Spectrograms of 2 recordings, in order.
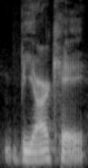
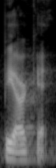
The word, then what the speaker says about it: Bjarke: pronounce your first name I normally explain it like there's a reference to Bjork because it's similar BJ yeah but the symbol hack just like you would say FBI or CIA you pronounce every letter in the acronym say the acronym BRK quickly BRK BRK oh okay that's how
